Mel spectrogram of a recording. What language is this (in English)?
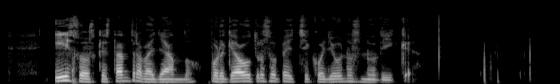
Galician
